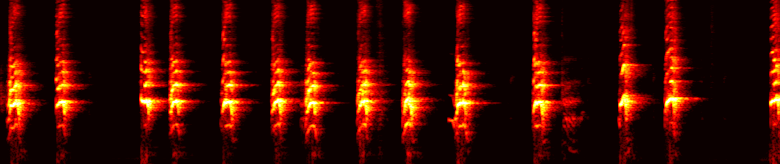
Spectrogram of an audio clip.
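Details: Pomeranian barking in a steady series of short, sharp, high-pitched barks, about one every half second with brief pauses, each bright and harmonic, with no other sounds.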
